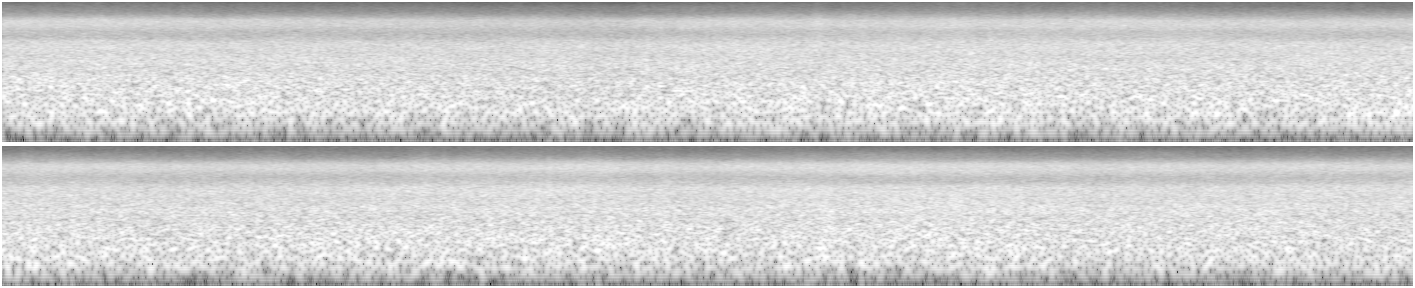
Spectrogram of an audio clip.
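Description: Muddy floodwater of the Sapta Koshi River rushing and churning through the Koshi Barrage: a loud, steady rushing of turbulent water.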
